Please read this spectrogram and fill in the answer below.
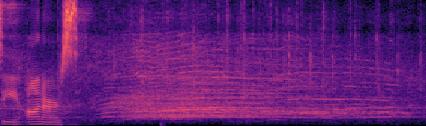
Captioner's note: audience cheers and applauds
